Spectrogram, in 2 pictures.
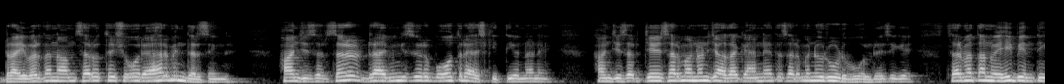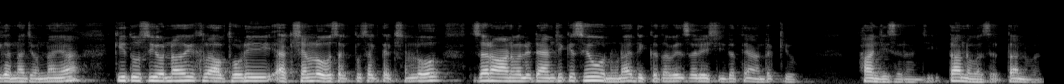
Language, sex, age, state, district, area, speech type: Punjabi, male, 18-30, Punjab, Amritsar, urban, spontaneous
